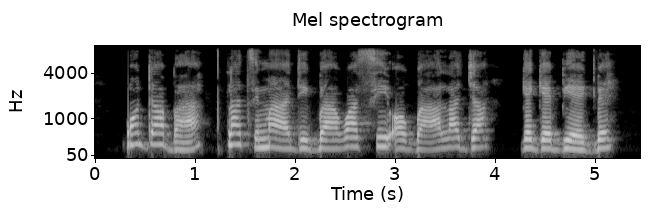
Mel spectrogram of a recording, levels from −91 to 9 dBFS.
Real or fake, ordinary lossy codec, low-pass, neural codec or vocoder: fake; none; 7.2 kHz; vocoder, 44.1 kHz, 128 mel bands every 256 samples, BigVGAN v2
